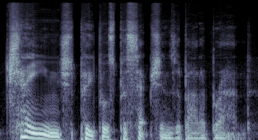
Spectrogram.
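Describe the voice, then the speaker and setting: A man's voice: deep voice, big pitch swings, unhurried, breathy edge, dry recording. A man hosting a casual radio chat show, chatty and chuckling as he reads out listener texts. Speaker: radio presenter. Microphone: studio microphone.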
